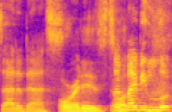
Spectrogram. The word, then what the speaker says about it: Adidas: Nike yeah or like Adidas Americans call it Adidas incorrect it's Adidas or it is so maybe maybe lot crate is actually pronounced lot crate and they're like finally somebody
